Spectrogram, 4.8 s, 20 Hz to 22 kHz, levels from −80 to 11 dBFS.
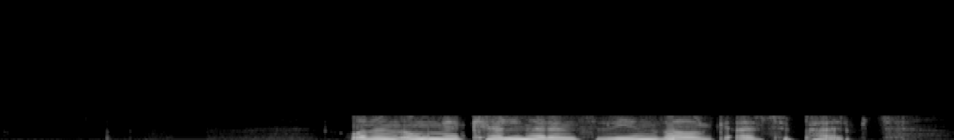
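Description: Speech, squeezed through a Bluetooth CVSD headset codec the whole way, and the damage is plainly audible. The one-bit delta coding, which fits a 64 kbps CVSD link, caps everything at 4 kHz, so the top end is gone. The adaptive step can't keep up with loud high-frequency energy, so sibilants come out scratchy and there's a grainy hiss sitting under the voice. On top of that there are three stretches of Bluetooth headset packet repeated, where lost packets got replaced by the previous one decoded again. The big one runs from 0.87 to 1.03 s, about 161 ms, and the 3.75 ms repeat turns into a steady buzz near 267 Hz. Shorter bursts hit at 2.12 to 2.15 s, about 26 ms, and 3.34 to 3.37 s, about 30 ms, each a brief buzzy blip.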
